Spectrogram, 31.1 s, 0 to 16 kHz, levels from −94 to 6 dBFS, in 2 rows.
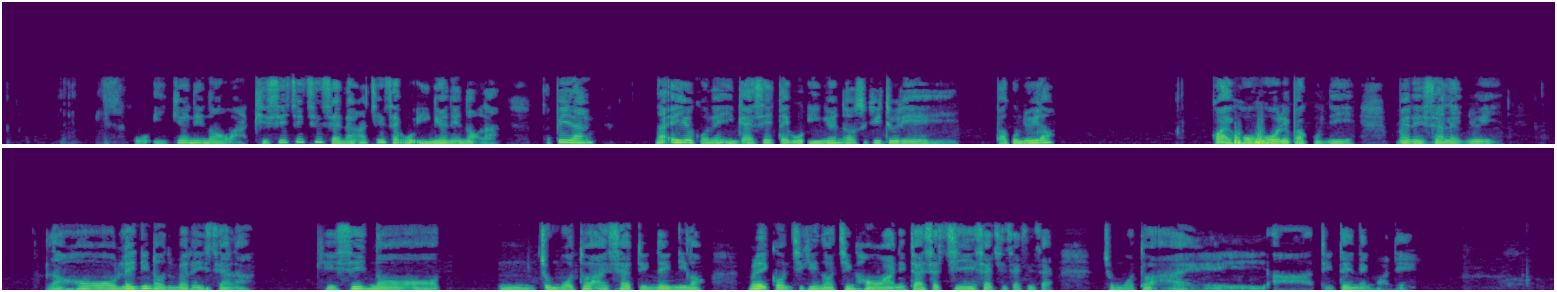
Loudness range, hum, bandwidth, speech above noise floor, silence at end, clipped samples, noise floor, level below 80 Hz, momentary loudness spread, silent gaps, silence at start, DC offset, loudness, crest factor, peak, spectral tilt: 11 LU; none; 7.8 kHz; 64 dB; 1.5 s; under 0.1%; -85 dBFS; -64 dBFS; 17 LU; none; 1 s; under 0.1%; -21 LUFS; 22 dB; 0 dBFS; -6.5 dB/octave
